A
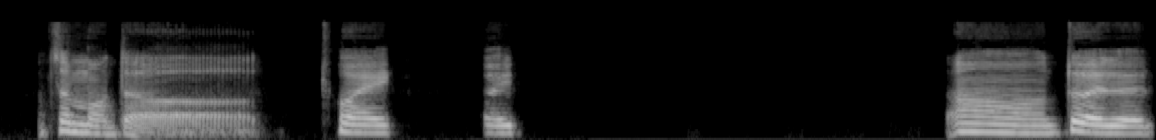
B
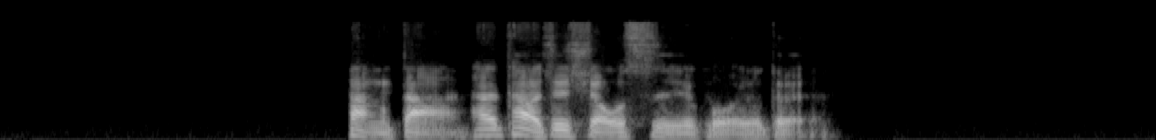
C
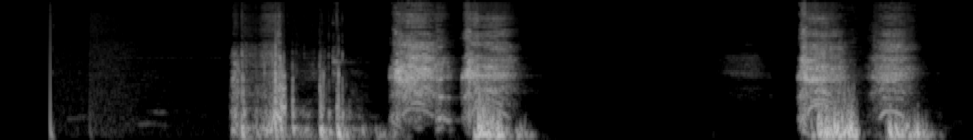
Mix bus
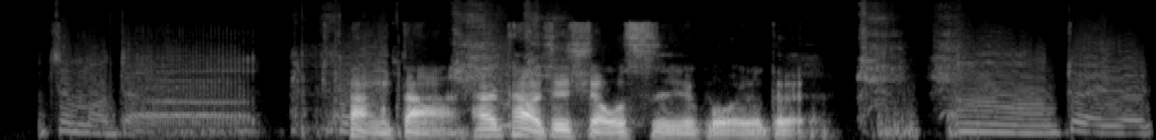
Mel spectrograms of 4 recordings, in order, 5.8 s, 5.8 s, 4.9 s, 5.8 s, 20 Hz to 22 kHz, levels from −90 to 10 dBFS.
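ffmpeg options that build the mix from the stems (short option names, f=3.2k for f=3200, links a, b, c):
-filter_complex "[0:a]alimiter=limit=-18dB:level=0:latency=1:release=16,volume=-5dB[a];[1:a]equalizer=f=3.4k:t=o:w=0.77:g=-5.5,volume=-2.5dB[b];[2:a]acompressor=threshold=-36dB:ratio=2,crystalizer=i=1.5:c=0,adelay=300,volume=-10.5dB[c];[a][c]amix=inputs=2:normalize=0,asoftclip=type=hard:threshold=-35dB,alimiter=level_in=18.5dB:limit=-24dB:level=0:latency=1:release=257,volume=-18.5dB,volume=0dB[d];[b][d]amix=inputs=2:normalize=0,highpass=90,aecho=1:1:4.6:0.31,dynaudnorm=f=320:g=9:m=6.5dB"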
